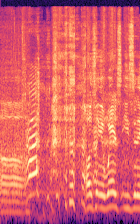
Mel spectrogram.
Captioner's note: laughing loudly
